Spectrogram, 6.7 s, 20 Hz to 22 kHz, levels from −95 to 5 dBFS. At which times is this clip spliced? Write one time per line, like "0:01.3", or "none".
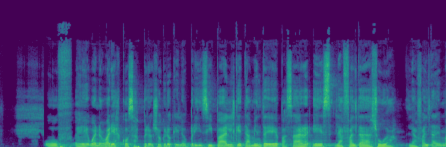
none

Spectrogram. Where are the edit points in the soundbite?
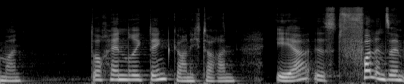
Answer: none

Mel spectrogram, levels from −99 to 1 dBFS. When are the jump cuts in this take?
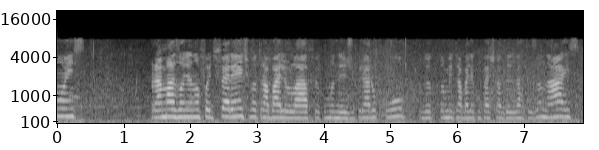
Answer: none

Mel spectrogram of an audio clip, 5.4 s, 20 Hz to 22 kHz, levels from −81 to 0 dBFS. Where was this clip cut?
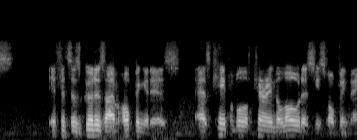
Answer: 0:02.9

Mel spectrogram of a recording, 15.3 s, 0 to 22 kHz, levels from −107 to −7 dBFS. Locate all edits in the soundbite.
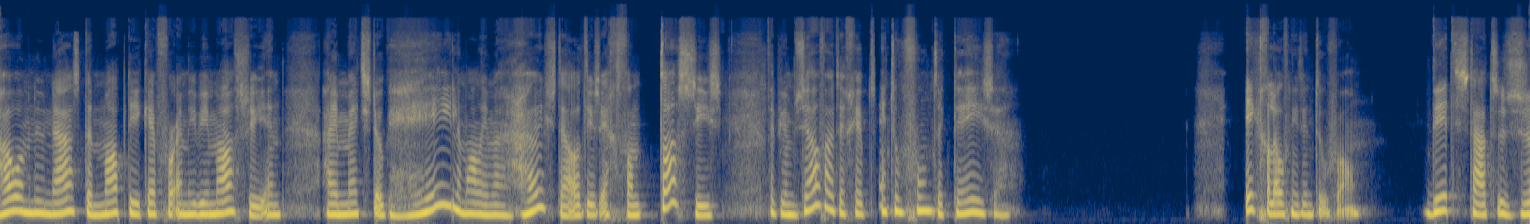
0:07.7
0:08.7

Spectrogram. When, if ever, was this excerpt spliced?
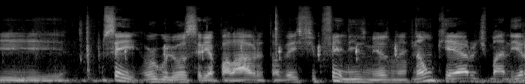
0:04.1

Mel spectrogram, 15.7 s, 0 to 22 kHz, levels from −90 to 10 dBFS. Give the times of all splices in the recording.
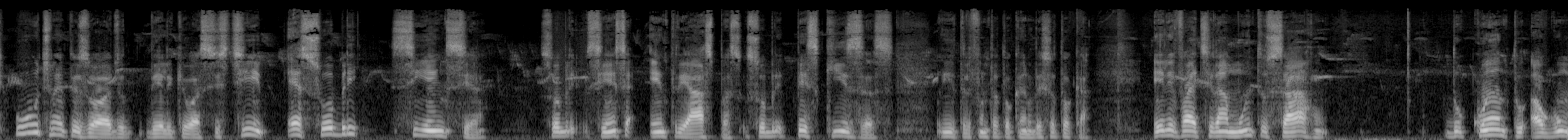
0:09.4

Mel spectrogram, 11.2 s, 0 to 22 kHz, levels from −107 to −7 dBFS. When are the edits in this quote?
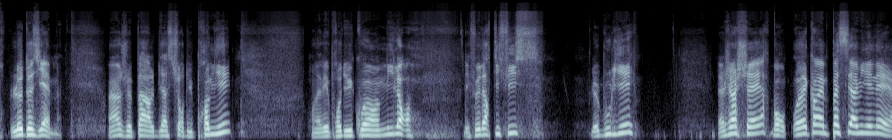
0:01.3

